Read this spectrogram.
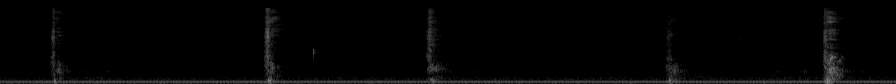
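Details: A dog with a repeated cough, unable to stop coughing: five short, sharp coughs spaced a couple of seconds apart over a steady low hum.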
